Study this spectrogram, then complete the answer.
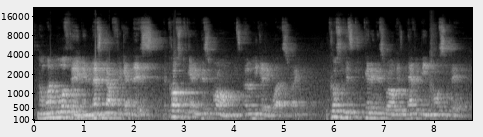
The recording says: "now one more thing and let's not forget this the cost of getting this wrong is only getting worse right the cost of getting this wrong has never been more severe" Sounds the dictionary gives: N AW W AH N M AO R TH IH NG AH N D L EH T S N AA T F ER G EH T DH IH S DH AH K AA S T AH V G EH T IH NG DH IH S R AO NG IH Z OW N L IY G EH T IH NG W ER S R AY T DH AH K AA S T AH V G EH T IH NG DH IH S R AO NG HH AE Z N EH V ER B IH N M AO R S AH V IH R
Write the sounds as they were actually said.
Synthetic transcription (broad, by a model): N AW W AH N M AO R TH IH NG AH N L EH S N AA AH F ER G EH T DH IH S DH AH K AA S T AH V G EH T IH NG DH IH S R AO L IH Z OW N L IY G EH T IH NG W ER S R AY T DH AH K AA S T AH V G EH T IH NG DH IH S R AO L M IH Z N EH V ER B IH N M AO R S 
